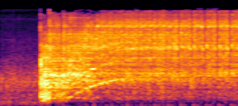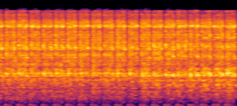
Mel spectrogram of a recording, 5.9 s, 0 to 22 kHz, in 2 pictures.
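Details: Kohler 17.5 HP engine, 347.7 hours, serviced every 25 hours and repaired before: starter chatter with rapid even compression pulses that never catch; cranks fine but won't start.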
